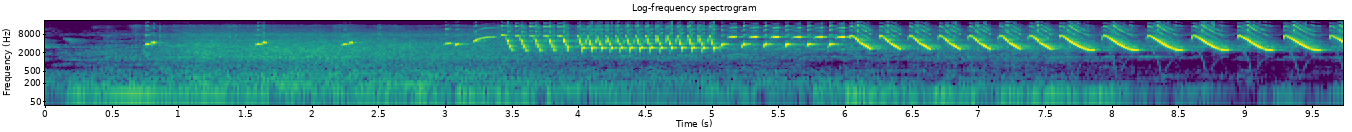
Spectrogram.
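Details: Canary song for training birds: after a few seconds of soft background noise and faint chips, a buzzy roll begins, followed by a clear series of regularly repeated downslurred whistles.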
